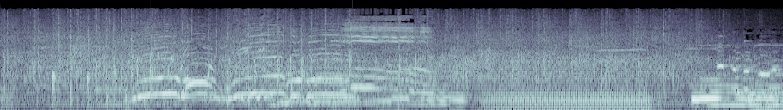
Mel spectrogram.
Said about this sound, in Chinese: 接着齿货、竹节虫和枯叶蝶一起合作表演梦幻隐身术，蜜蜂表演八字舞，精彩的表演赢得大家如雷的掌声。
